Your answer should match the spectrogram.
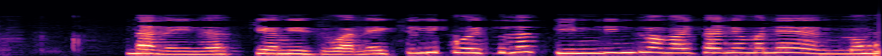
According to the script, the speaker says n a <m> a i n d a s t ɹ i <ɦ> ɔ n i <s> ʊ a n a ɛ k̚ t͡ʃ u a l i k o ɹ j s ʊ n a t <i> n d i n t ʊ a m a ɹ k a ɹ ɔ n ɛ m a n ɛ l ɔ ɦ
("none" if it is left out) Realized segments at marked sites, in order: n, none, z, i

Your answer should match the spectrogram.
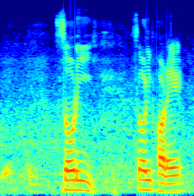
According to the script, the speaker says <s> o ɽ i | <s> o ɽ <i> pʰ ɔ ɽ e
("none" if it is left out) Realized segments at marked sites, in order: s, s, i

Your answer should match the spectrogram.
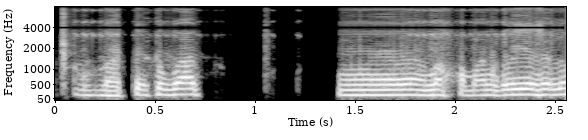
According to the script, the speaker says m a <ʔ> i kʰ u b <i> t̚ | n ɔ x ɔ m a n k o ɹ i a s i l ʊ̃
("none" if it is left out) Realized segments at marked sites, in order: t, a

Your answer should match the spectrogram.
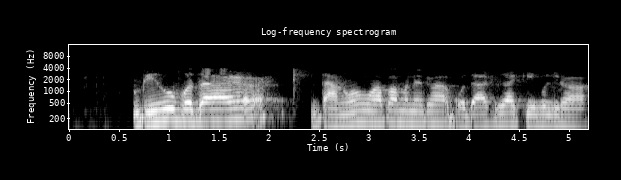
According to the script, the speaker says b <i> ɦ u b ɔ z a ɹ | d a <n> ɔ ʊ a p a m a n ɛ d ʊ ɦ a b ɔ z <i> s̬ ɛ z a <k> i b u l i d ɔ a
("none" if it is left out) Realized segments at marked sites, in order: i, ŋ, a, k

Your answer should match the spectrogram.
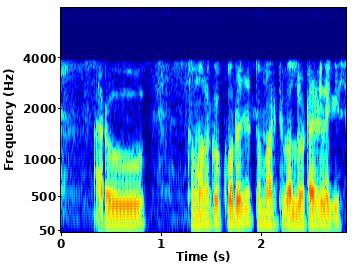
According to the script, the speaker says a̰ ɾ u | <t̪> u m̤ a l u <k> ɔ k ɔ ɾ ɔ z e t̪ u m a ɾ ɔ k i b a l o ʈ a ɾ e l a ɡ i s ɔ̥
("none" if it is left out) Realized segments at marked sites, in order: t̪, k

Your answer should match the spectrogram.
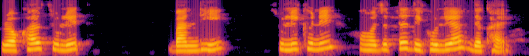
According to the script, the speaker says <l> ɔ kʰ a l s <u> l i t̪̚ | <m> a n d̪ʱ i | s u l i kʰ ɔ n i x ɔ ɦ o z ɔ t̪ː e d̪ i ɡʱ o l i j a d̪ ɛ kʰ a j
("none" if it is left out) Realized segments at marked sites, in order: ɹ, u, b

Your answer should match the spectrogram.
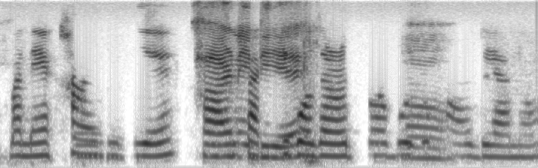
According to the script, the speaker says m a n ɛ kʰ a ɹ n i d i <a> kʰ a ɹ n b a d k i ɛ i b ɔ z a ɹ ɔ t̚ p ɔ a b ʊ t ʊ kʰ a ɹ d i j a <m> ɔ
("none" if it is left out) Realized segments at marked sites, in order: ɛ, n

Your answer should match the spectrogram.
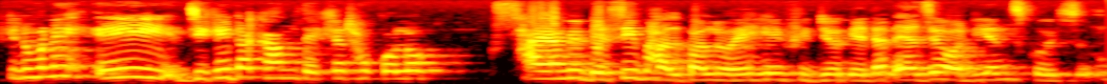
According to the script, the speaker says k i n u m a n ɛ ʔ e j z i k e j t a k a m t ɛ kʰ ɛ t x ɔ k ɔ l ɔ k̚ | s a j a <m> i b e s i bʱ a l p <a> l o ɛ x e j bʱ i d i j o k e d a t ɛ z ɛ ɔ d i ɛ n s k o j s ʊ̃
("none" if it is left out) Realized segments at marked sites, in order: m, a

